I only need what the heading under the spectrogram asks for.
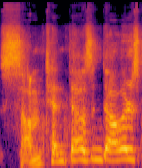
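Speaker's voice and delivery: slow, high disbelief.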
